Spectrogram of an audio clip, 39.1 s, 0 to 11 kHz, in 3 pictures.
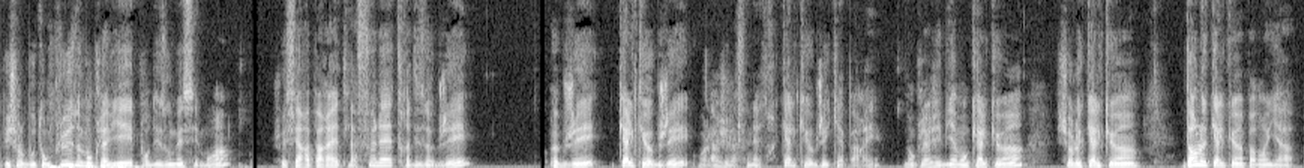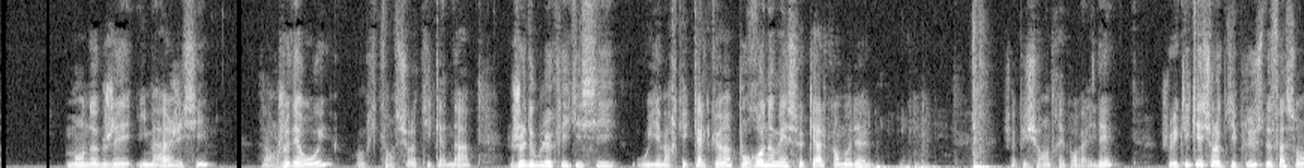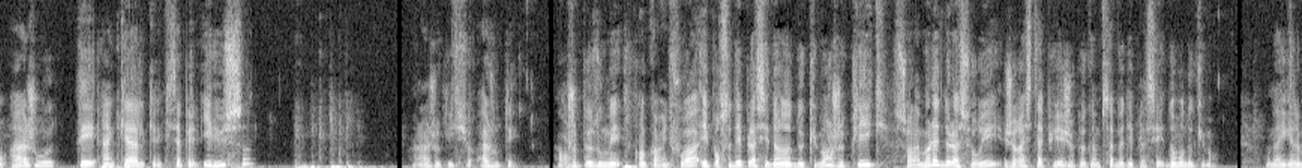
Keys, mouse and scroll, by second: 0.5 KP_Add, 1.6 KP_Subtract, 2.4 KP_Add, 5.3 click, 6.4 click, 8.5 click, 17.1 click, 20.1 click, 21.3-22.7 typing, 25.0 click, 26.8-29.5 typing, 31.1 click, 32.2 KP_Add, 35.0-38.4 drag.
